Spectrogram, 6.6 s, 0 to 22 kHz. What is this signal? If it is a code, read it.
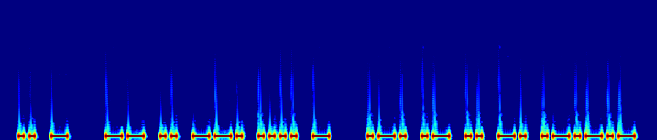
Morse code, heard as a keyed tone, about 22 wpm, 700 Hz. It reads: IT MIGHT RAIN.
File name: practice / 22wpm / Sentences with 3-Word Phrases - 22wpm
